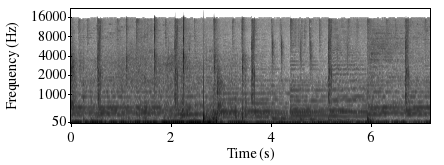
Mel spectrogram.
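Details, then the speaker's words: 30-year-old camper-van 3-way fridge, gas on at the bottle after cleaning the burner, terminals and flue: crisp igniter clicks about three a second while the burner lights, switching off automatically once the flame is lit; normal. "so guess on at the bottle igniter on you can hear that clicking the igniter will automatically turn off when the flame is lit down the bottom"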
